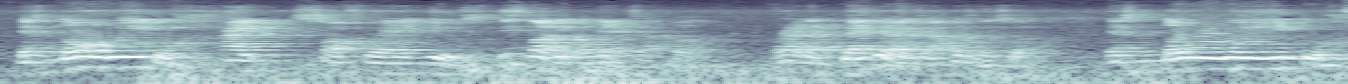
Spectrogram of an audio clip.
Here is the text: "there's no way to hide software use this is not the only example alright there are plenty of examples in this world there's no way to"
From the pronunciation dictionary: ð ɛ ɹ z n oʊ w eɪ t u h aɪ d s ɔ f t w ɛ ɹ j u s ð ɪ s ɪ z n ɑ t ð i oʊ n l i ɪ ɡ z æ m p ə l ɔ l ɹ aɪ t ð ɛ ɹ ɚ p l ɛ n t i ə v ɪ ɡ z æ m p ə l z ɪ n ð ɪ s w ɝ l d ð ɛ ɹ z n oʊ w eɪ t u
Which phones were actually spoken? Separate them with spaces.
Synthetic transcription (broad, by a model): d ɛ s n oʊ w eɪ t u h aɪ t s ɔ f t w ɛ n j u s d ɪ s n ɑ t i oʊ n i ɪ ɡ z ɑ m p ə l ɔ ɹ aɪ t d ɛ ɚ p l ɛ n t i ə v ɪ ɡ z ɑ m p ə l s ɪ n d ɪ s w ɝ d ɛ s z n oʊ w eɪ t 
